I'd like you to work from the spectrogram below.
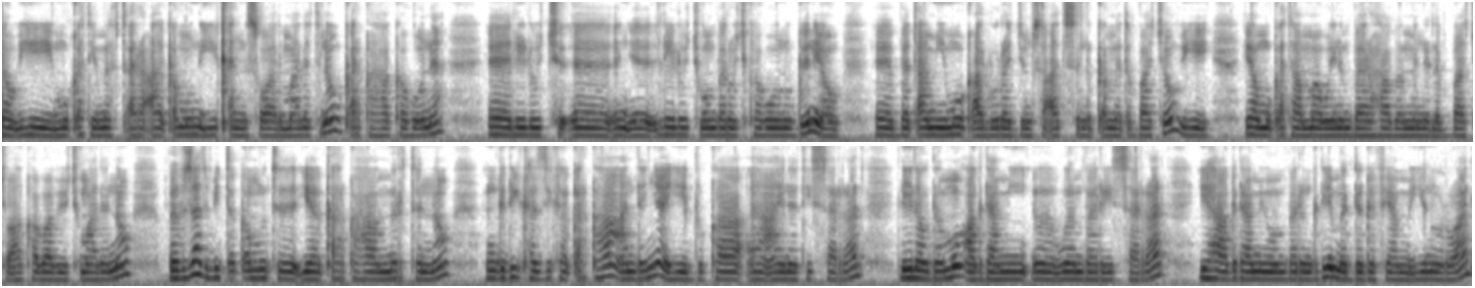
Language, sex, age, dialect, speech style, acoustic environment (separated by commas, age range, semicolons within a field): Amharic, female, 25-34, Ethiopia - Addis Ababa, happy, silence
